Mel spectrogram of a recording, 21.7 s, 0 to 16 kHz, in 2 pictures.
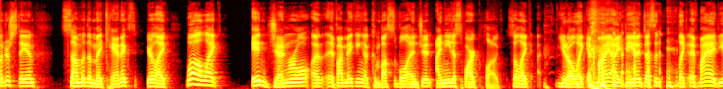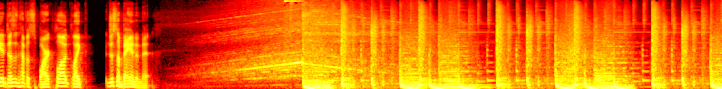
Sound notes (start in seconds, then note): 8.8 laughing; 14.1 upbeat music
